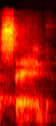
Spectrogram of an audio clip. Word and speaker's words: said: Tương tự với cái dạng quá khứ của từ say đọc là said, nó cũng là âm e luôn, nó không phải là said mà nó đọc là said.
